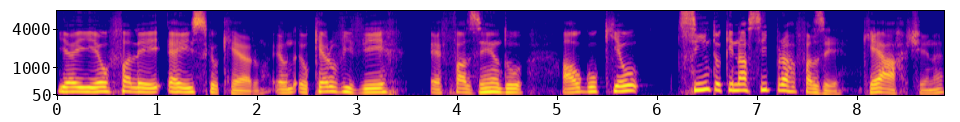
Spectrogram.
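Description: Against a quiet background, a man with a dark, mellow tone speaks fairly slowly with very wide pitch swings, the sound dry with no echo. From Brazil, Minas Gerais (Pirapora); Minas Gerais, Brazil. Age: 30s. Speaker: sculptor. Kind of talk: interview; interview answer. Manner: halting.

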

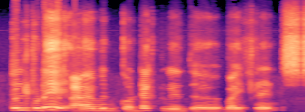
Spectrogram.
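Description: A man with an Indian accent speaks at a fairly slow pace and a high pitch, in a dark, mellow tone with ordinary pitch variation. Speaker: poet. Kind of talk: interview. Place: office. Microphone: video call.

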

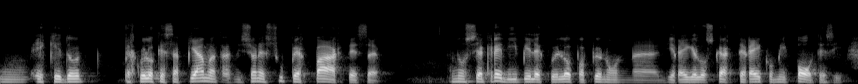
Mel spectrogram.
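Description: A man's medium-pitched voice at a moderate pace, with fairly even intonation and big swings in loudness, over a quiet background. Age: 60s. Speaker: car tuning shop owner. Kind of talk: vlog commentary. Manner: halting, many fillers. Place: shop. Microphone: phone near.

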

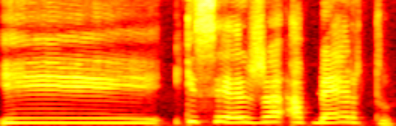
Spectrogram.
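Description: This woman's voice sounds dry, with no echo. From Brazil, São Paulo state. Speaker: operations manager at a machinery company; speaker. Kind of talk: talk interview at a university congress. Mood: friendly, calm. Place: studio. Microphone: studio mic.

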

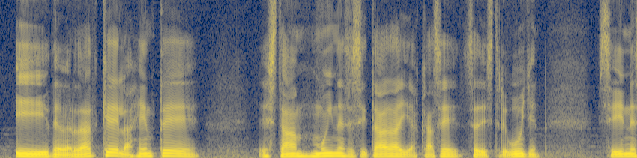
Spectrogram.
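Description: A medium-pitched male voice with a dark, mellow tone and fairly even intonation, dry and close with no echo. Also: fairly slow pace. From Colombia, Onzaga (Santander). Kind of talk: interview.

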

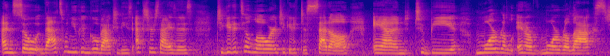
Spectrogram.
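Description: A woman with an American accent speaks at a moderate pace. Her fairly high voice has a bright, sharp tone over light background noise. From US Midwest. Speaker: singer and voice teacher; voice teacher. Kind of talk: tutorial. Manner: animated. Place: home room.

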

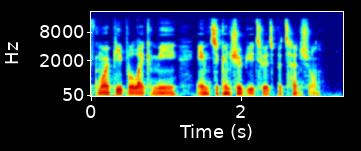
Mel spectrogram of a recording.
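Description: A man with a very deep, low pitch and vocal fry talks at a fairly quick pace. The recording is very clean with a silent background. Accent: American. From Houston, Texas. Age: 20s. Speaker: dancer and student. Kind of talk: scripted narration.

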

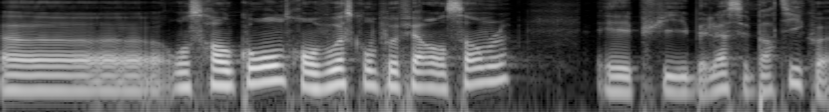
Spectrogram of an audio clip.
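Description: The voice has a dark, mellow tone, ordinary pitch variation, and a fairly slow pace. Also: man, medium pitch for a man. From France, Bordeaux area (Saint-Médard). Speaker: skateboard coach and skatepark designer. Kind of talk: casual interview. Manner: hesitant, many fillers.

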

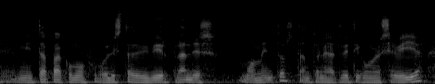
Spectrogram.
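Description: A very fast man's voice with fairly even intonation over light background noise. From Basque Country, Vitoria; Basque Country. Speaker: former footballer and clinic entrepreneur; interview guest. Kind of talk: TV interview. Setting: TV studio. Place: studio. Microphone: lapel.

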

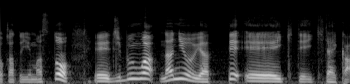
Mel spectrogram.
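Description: Speaking at a fairly quick pace, a man has a high pitch. The background is quiet. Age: 40s. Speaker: YouTuber explaining FX markets, financial company employee. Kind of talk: casual solo monologue. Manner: polite, filler-heavy.

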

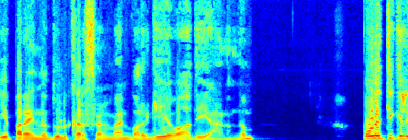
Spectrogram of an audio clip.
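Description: A man speaks with a fairly low pitch and a dark, mellow tone. His pitch swings very widely. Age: 50s. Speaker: political commentator. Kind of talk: opinion monologue.

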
